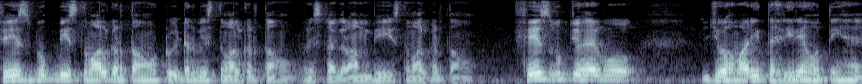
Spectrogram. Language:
Urdu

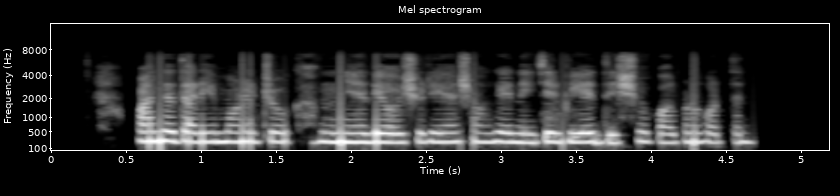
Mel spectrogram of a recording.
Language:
Bangla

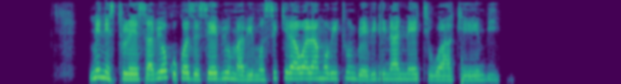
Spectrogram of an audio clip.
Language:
Ganda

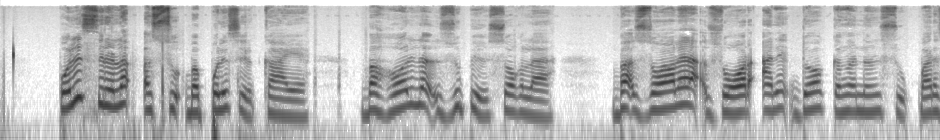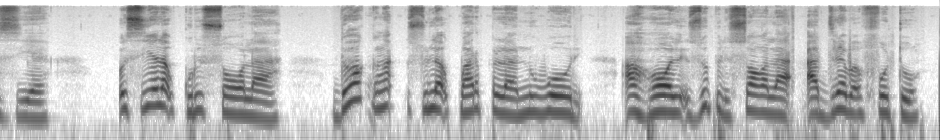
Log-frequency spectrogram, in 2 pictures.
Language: Southern Dagaare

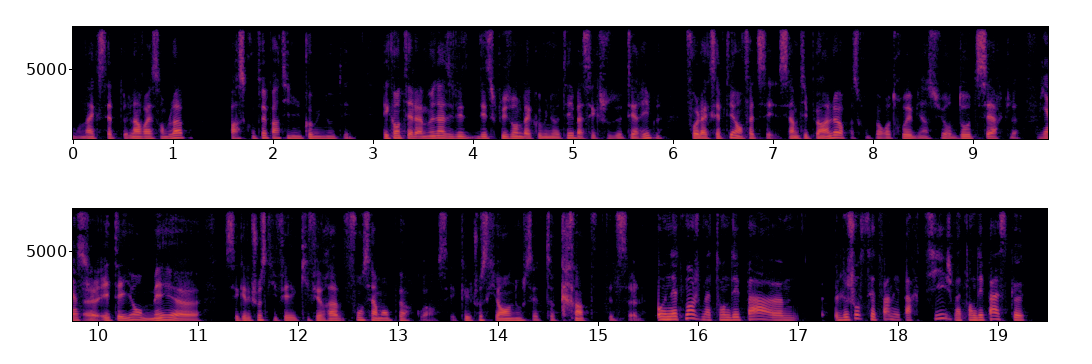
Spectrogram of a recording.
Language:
French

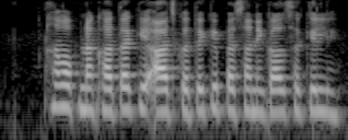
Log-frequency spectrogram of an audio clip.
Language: Magahi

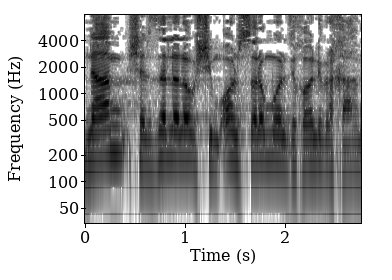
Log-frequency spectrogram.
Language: Hebrew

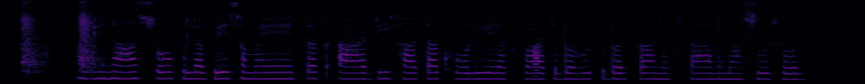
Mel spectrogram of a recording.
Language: Magahi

